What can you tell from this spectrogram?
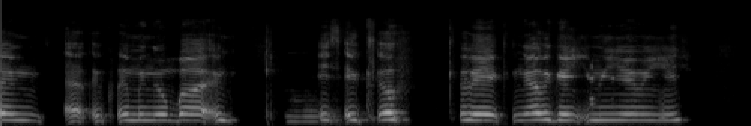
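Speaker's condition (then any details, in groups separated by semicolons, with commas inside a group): Cerebral palsy, spastic and dyskinetic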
